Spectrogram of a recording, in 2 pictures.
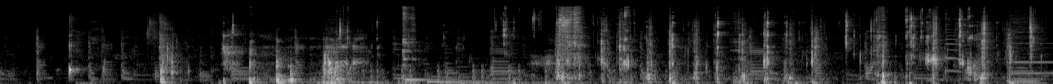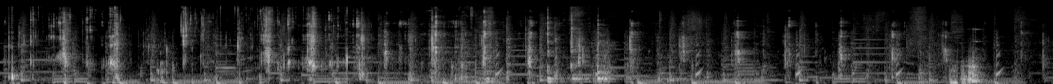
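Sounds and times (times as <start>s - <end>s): background music with held notes: 0.0s - 21.0s
wet chewing and mouth smacks: 4.9s - 20.8s.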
